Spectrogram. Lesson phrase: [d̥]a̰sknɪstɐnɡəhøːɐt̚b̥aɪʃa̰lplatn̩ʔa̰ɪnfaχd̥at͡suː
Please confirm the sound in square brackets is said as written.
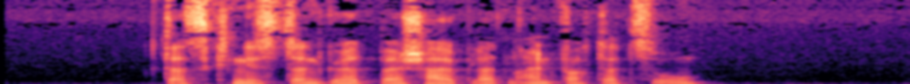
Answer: yes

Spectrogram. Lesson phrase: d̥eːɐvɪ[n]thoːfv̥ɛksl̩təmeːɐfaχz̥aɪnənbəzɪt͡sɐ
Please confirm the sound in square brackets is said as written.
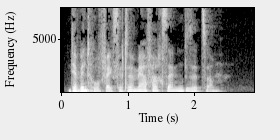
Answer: yes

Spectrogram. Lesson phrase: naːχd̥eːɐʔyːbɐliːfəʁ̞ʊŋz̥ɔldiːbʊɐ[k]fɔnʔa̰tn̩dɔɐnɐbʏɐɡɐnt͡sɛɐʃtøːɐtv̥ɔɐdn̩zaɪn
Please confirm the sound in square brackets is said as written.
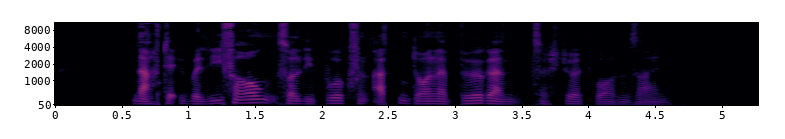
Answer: yes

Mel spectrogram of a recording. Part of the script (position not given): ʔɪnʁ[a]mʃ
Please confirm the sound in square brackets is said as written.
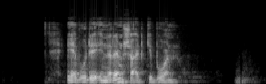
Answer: no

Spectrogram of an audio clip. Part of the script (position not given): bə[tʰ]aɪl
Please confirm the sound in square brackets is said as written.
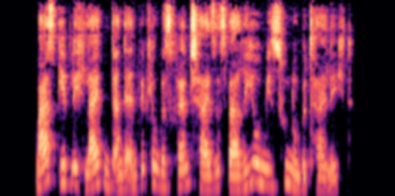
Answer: yes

